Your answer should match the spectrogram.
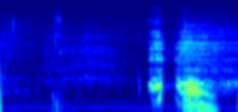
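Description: A pause in speech: steady background hiss, with one short burst of noise about one and a half seconds in.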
